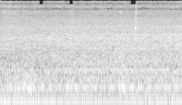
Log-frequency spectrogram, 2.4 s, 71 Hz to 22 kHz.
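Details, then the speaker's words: Kia Sportage G4KD, 106,000 km, first start after engine rebuild for knocking: oil pressure up, quiet steady low drone with no tapping or rattles, even idle. "пробуем давление пошла работает ровно все хорошо"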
